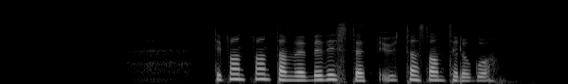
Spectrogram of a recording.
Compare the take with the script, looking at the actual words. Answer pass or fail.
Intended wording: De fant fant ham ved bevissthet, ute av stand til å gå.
pass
